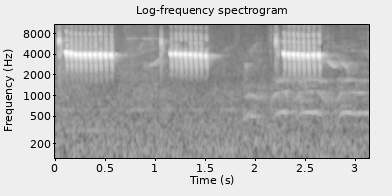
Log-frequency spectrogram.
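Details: Female bar-winged prinia giving a long rapid call used to lure males into calling. Three bursts of quick, even, high pulsed notes, each lasting about half a second, separated by pauses. Faint lower whistled notes are heard in the background.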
